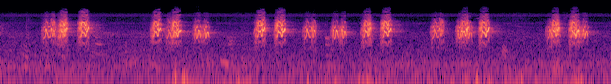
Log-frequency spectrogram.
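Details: Begging calls of young sooty-headed bulbuls, played to draw in males: grating double and triple rasps in quick clusters, spaced roughly a second apart, steady and insistent.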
